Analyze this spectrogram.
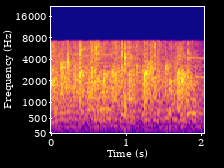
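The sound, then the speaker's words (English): Congregation applauding with a hand clap of praise during a church service, a dense, steady wash of many hands clapping that holds at an even loudness throughout. “As he comes, why don't you give the Lord a hand clap of praise?”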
